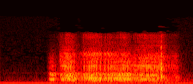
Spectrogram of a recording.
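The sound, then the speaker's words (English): The front door swings open as somebody comes in, a sustained rough scraping creak lasting about a second, ending with a small knock. It is moderately loud, with no talking over it. “There goes the front door.”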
